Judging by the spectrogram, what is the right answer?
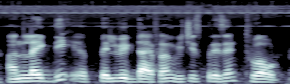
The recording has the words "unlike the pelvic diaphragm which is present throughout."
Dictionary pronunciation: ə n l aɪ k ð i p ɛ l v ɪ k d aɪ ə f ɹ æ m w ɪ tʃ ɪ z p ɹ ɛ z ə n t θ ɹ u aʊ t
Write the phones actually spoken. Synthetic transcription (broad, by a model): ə n l aɪ k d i p ɛ l v ɪ k d aɪ f ɹ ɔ m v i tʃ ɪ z p ɹ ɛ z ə n t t ɹ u aʊ t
